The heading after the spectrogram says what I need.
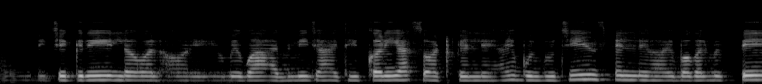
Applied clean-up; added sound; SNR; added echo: neural mask model DeepFilterNet 3.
